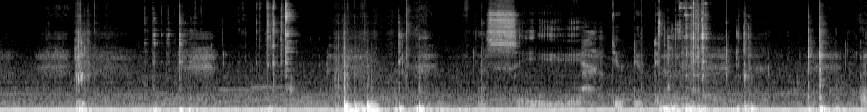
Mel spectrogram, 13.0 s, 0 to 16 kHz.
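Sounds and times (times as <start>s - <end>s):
steady low hum: 0.0s - 13.0s
metal parts and tools clattering: 3.8s - 4.5s, 9.9s - 11.3s.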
